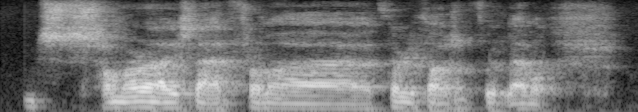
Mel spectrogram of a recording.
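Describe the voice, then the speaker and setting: A man with a strong Irish accent speaks at a moderate pace. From Ireland. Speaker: author and leadership consultant. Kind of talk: interview.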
